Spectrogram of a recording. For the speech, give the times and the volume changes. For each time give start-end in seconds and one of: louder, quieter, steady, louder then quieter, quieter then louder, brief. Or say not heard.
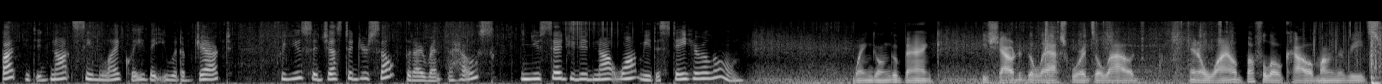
0.0-7.5 steady
8.5-13.7 steady.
